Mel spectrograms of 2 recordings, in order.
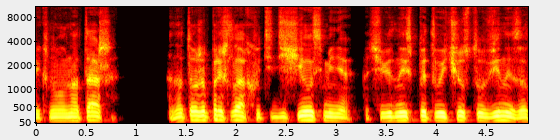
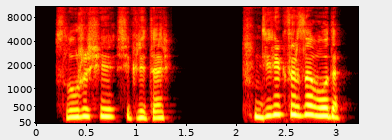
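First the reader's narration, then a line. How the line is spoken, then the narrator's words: Giggling. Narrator (Russian): хихикнула Кореглазка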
